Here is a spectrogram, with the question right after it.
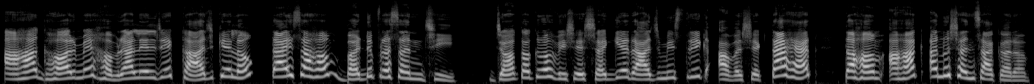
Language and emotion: Maithili, happy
